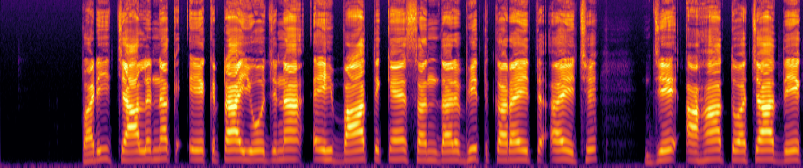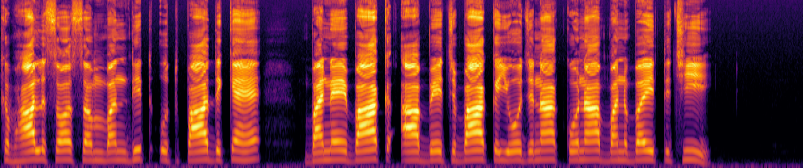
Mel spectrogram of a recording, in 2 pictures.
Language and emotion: Maithili, neutral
